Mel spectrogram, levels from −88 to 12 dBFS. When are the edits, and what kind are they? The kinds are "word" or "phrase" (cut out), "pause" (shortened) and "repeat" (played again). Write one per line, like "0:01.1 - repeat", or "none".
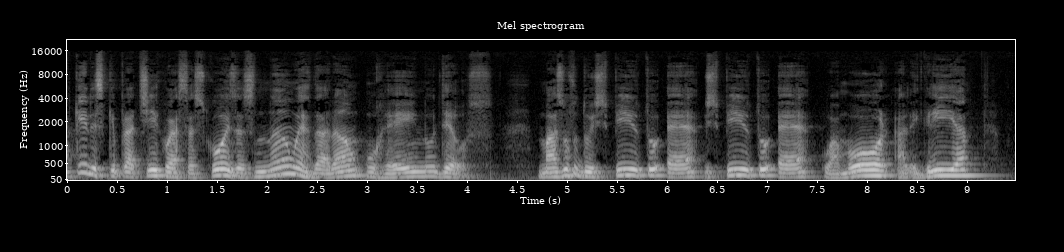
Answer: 0:03.7 - word
0:05.0 - word
0:06.4 - repeat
